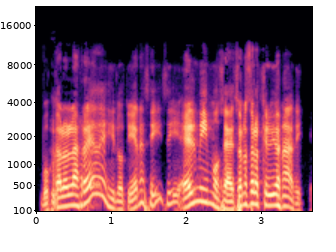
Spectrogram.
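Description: Animated Puerto Rican man talking politics. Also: fairly high pitch, fairly quick, no echo, clean studio sound. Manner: animated, sarcastic, many fillers. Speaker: talk show host. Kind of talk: casual political commentary.

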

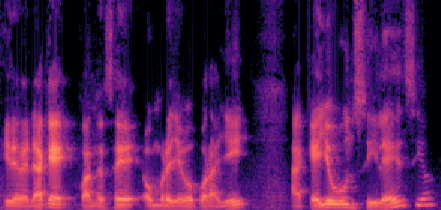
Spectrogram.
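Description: A Puerto Rican man hosting a podcast, telling stories in animated casual political chat and laughing often. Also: lowish voice, moderate pace. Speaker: podcast host.

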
